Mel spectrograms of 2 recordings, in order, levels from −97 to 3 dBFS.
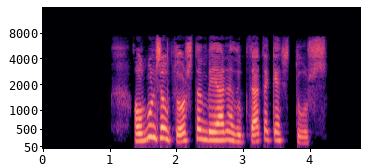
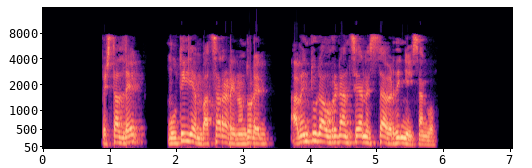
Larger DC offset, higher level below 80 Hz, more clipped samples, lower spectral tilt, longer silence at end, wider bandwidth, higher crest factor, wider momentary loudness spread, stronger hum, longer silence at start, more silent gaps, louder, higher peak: neither; second, -64 dBFS vs -48 dBFS; neither; about the same, -5 dB/octave vs -5.5 dB/octave; second, 0.55 s vs 1.15 s; about the same, 7.6 kHz vs 8.2 kHz; first, 18 dB vs 12 dB; first, 14 LU vs 9 LU; neither; first, 1.4 s vs 0.9 s; second, 3.71-3.78 s vs 1.61-1.85 s, 3.54-3.71 s; second, -17 LUFS vs -12 LUFS; about the same, -2 dBFS vs 0 dBFS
